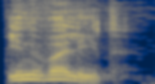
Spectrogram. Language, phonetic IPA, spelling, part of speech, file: Russian, [ɪnvɐˈlʲit], инвалид, noun, Ru-инвалид.ogg
- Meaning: 1. a disabled person, an invalid 2. an invalid (a retired soldier unfit for active duty because of age or injury)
